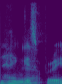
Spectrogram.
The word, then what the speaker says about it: Hengistbury: should be a henge it's hengist it's a hard g in hengistbury head uh yes and also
